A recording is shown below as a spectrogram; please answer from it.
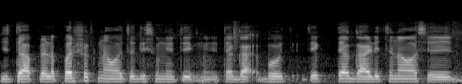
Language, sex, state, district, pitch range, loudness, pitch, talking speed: Marathi, male, Maharashtra, Pune, 120-135 Hz, -19 LUFS, 125 Hz, 155 wpm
